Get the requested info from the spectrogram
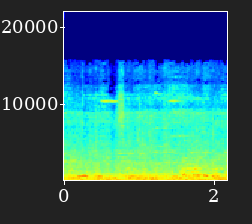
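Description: Street crowd voices chattering and calling over a low, steady rumble.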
